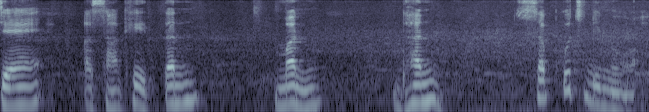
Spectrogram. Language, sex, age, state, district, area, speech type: Sindhi, female, 60+, Uttar Pradesh, Lucknow, urban, spontaneous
